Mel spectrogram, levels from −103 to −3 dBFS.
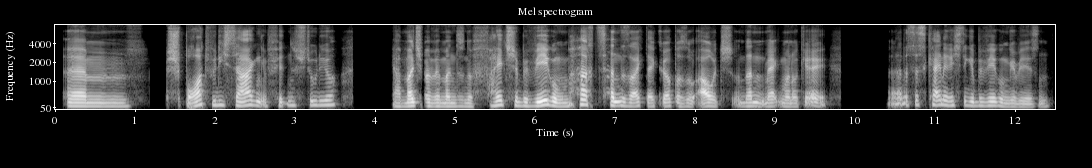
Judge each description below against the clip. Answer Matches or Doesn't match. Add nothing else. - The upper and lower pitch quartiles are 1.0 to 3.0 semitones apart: Doesn't match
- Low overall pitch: Matches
